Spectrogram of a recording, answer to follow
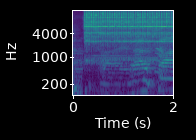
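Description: Alarm-clock-style ringing, a rapid steady bell that starts a moment in and keeps going, signalling that the quiz time is up.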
